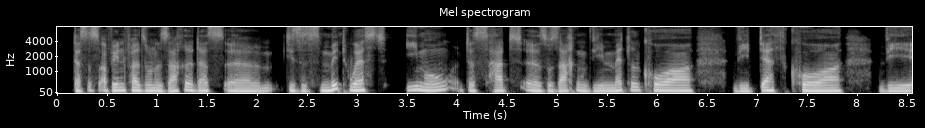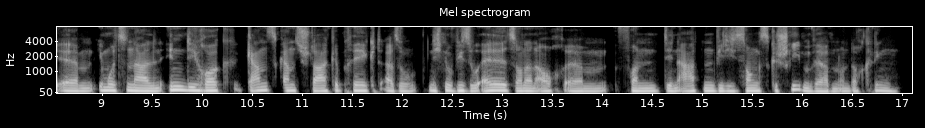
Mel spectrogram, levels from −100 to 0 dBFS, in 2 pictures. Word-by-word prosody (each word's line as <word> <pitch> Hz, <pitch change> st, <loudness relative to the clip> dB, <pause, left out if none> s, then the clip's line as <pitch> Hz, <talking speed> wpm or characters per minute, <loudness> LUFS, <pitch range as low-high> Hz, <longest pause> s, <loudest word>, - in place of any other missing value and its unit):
das 120 Hz, +3 st, -1 dB
ist 140 Hz, -, -3 dB
auf 135 Hz, -, -3 dB
jeden 140 Hz, +1 st, +4 dB
Fall 135 Hz, -1 st, +2 dB
so 125 Hz, -, 0 dB
'ne 125 Hz, -1 st, +3 dB
Sache, 130 Hz, +5 st, +1 dB
dass, 125 Hz, 0 st, 0 dB
ähm 120 Hz, -1 st, 0 dB
dieses 120 Hz, -2 st, -2 dB
Midwest 150 Hz, -, +2 dB, 0.2 s
Emo, 155 Hz, 0 st, +1 dB
das 130 Hz, -1 st, -4 dB
hat, 125 Hz, 0 st, -2 dB
äh, 135 Hz, -5 st, +2 dB
so 120 Hz, +1 st, -3 dB
Sachen 120 Hz, 0 st, -1 dB
wie 120 Hz, 0 st, 0 dB
Metalcore, 130 Hz, -1 st, +2 dB, 0.4 s
wie 115 Hz, +1 st, -2 dB
Deathcore, 125 Hz, 0 st, +2 dB, 0.4 s
wie, 120 Hz, +1 st, 0 dB
ähm, 115 Hz, -1 st, 0 dB
emotionalen 125 Hz, -4 st, +3 dB
Indie 155 Hz, -2 st, +3 dB
Rock 130 Hz, +4 st, +1 dB
ganz, 140 Hz, +4 st, -1 dB
ganz 130 Hz, 0 st, -1 dB
stark 120 Hz, -1 st, -1 dB
geprägt. 125 Hz, -1 st, -2 dB
Also, 110 Hz, -2 st, -3 dB
nicht 125 Hz, -1 st, -2 dB
nur 125 Hz, -2 st, +1 dB
visuell, 125 Hz, +3 st, +2 dB
sondern 115 Hz, -1 st, +1 dB
auch, 110 Hz, 0 st, -4 dB
ähm, 110 Hz, 0 st, -2 dB
von 115 Hz, -1 st, -1 dB
den 120 Hz, 0 st, 0 dB
Arten, 120 Hz, +1 st, -1 dB
wie 115 Hz, -, +2 dB
die 110 Hz, -1 st, -2 dB
Songs 120 Hz, +1 st, 0 dB
geschrieben 175 Hz, -, -2 dB
werden 105 Hz, 0 st, -2 dB
und 110 Hz, 0 st, -4 dB
auch 110 Hz, -, -7 dB
klingen. 115 Hz, -6 st, -5 dB
125 Hz, 170 wpm, -24 LUFS, 115-135 Hz, 0.4 s, jeden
